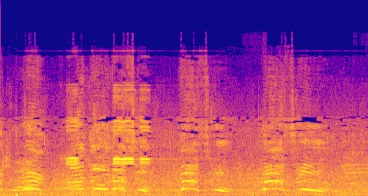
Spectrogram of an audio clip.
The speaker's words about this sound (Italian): Non so chi è che ha fatto questi urlacci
